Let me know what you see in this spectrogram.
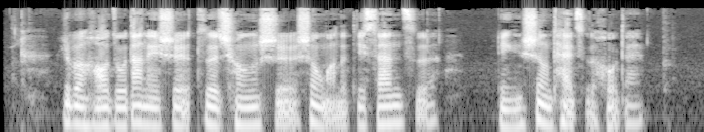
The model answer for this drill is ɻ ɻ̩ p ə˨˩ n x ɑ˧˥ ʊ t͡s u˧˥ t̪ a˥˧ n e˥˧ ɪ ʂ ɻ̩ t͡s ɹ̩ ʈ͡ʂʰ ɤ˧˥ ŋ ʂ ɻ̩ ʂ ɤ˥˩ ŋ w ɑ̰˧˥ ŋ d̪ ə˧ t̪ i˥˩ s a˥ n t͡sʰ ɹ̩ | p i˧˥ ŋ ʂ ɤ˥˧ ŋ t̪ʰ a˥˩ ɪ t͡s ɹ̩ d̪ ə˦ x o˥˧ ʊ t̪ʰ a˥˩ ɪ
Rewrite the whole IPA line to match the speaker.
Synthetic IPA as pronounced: ɻ ɻ̩ p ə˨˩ n x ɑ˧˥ ʊ t͡s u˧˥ t̪ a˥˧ n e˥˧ ɪ ʂ ɻ̩ t͡s ɹ̩ ʈ͡ʂʰ ɤ˥ ŋ ʂ ɻ̩ ʂ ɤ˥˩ ŋ w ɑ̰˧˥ ŋ d̪ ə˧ t̪ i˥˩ s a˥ n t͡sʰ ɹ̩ | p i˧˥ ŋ ʂ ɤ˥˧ ŋ t̪ʰ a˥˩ ɪ t͡s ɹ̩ d̪ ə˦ x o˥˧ ʊ t̪ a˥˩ ɪ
